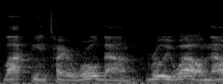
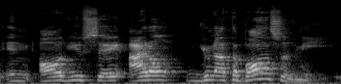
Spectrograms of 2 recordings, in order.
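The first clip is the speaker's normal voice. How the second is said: 1 heated anger; 6 semitones higher than usual. Real, not acted. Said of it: "this is normal anger".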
